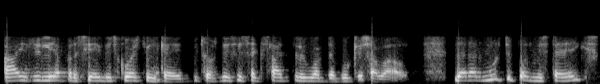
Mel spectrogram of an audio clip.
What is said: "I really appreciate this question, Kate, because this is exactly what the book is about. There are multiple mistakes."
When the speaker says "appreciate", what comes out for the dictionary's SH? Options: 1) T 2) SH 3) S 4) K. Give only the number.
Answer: 3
